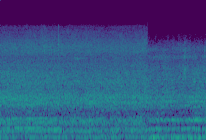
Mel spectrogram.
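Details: Swarm of honey bees settled into a new hive box, a thick continuous buzzing drone with low rumbling beneath, slightly louder toward the end.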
